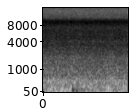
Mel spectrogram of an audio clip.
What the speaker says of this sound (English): We're going to the top of the waterfall now.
